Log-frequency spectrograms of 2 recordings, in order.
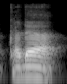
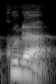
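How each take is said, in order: First: The first vowel is an 'a' sound. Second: The first vowel is a 'u' sound. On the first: "Kaf, fathah, dan fathah dengan dipanjangkan" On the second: "Kadang dibaca juga dengan kuda, ya, dengan uh, harokat dhammah"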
